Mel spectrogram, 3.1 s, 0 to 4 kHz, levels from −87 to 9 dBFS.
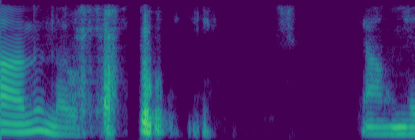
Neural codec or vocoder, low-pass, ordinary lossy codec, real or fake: codec, 16 kHz, 2 kbps, X-Codec, HuBERT features, trained on LibriSpeech; 3.6 kHz; none; fake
